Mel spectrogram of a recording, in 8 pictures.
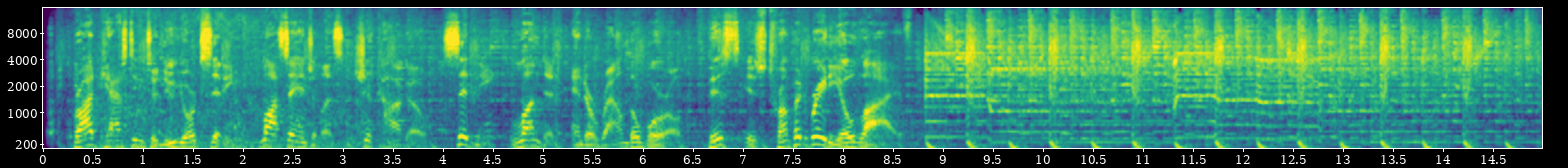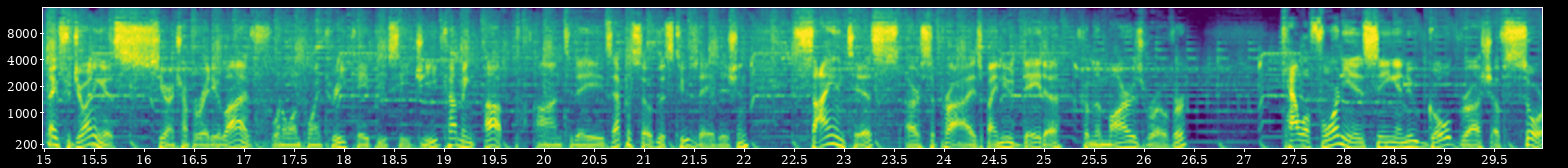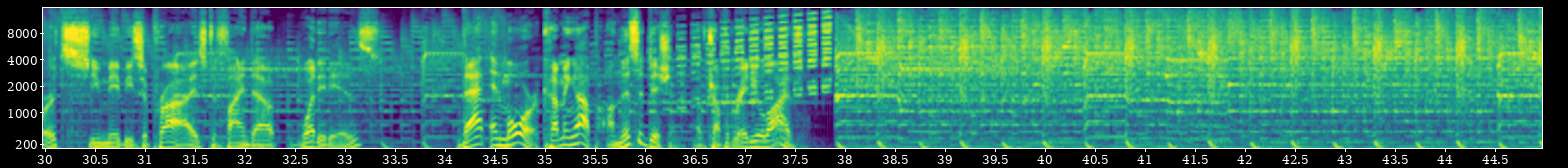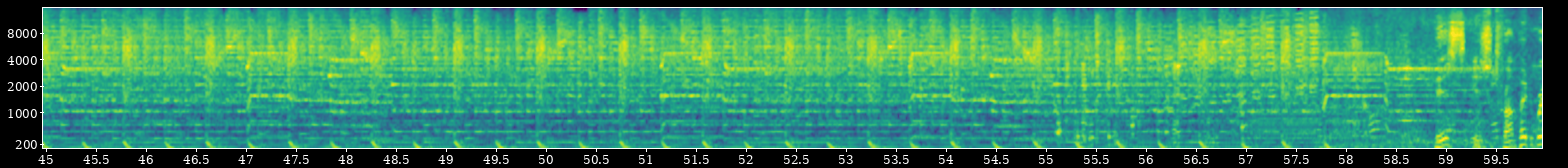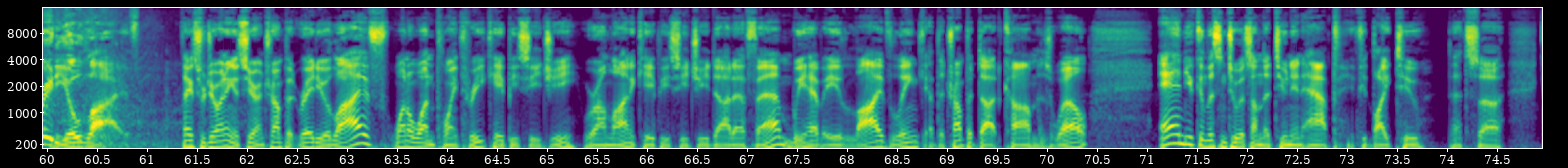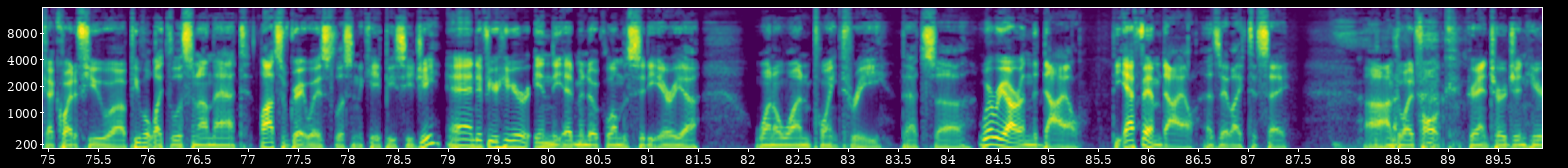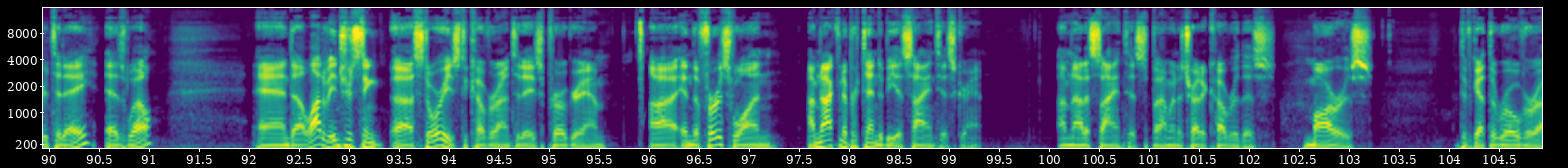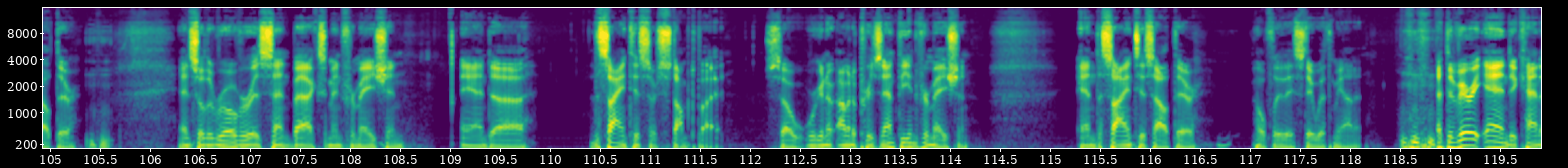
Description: Trumpet Radio Live seeks to provide God’s view of the current headlines in an informative, stimulating, conversational and occasionally humorous way.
